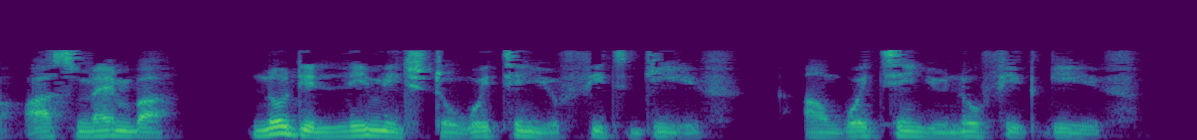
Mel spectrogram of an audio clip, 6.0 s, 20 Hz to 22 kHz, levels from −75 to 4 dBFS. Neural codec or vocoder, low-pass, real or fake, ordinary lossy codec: codec, 16 kHz, about 1 kbps, DyCAST, with the encoder's durations; 7.2 kHz; fake; MP3, 24 kbps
